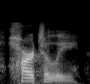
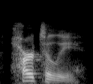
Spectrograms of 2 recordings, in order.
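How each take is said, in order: The two takes are said the same way.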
